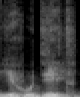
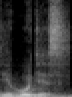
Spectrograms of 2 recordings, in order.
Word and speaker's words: Yehudit: video I want to discuss the Jewish name yehudit or as aazan pronounce it yudis it's a female name not very common but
